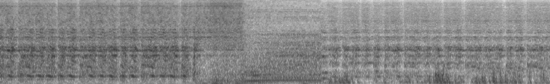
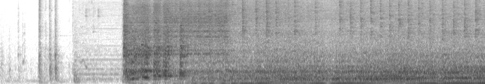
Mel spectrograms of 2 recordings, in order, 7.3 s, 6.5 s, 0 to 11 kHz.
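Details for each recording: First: $200 Jaguar just given a swapped engine: cranks briefly, catches and settles into a steady, even idle with no knocks or misfires. Oil pressure is building on the gauge, but the car is not charging. Normal start and idle. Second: 1980s Jaguar original engine, last run before engine swap: cranks, starts, then idles lumpy and loping, misfiring; owner suspects an external head gasket leak on the side, not exhaust.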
